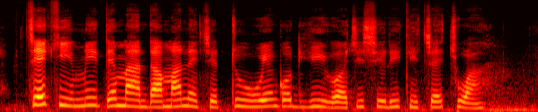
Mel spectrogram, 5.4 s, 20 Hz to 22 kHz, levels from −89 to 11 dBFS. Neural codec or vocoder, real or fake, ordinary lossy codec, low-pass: codec, 44.1 kHz, 3.4 kbps, Pupu-Codec; fake; none; none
